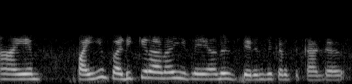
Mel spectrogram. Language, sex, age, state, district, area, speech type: Tamil, female, 18-30, Tamil Nadu, Nagapattinam, rural, conversation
